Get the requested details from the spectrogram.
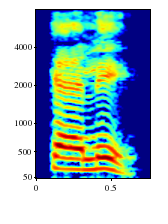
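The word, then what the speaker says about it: Calais: door beach and कैले उच्चारण ध्यान देना प्रोनंसिएशन पर गौर फरमाना कैले केले फ्रांस का एक प्लेस है फ्रांस फ्रेंच ही प्रोनंसिएशन है उनके बीच में जो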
